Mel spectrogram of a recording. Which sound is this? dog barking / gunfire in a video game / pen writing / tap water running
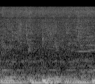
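tap water running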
